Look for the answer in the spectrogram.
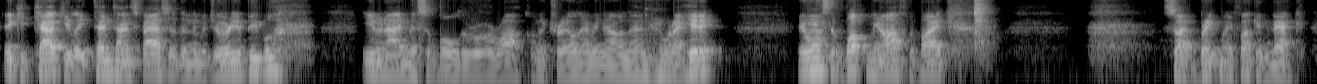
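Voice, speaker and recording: A man's voice: mid-range voice, fairly even intonation, a little fast, pauses often, a bit bright. A man talking casually while he works out at home, cursing often and boasting bluntly. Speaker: fitness livestreamer. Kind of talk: casual workout chat. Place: home gym. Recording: roomy echo.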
